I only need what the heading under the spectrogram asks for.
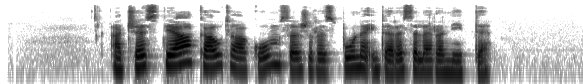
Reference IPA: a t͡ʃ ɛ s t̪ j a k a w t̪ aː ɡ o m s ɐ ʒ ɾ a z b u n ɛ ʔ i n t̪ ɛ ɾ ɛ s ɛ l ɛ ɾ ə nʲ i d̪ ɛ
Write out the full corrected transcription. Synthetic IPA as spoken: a t͡ʃ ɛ s t̪ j a k a w t̪ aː k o m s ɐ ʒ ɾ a z b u n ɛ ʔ i n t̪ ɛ ɾ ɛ s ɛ l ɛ ɾ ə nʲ i t̪ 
